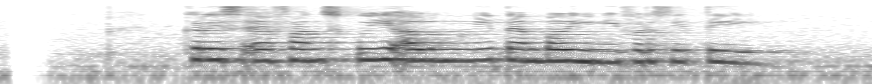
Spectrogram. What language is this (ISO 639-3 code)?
jav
